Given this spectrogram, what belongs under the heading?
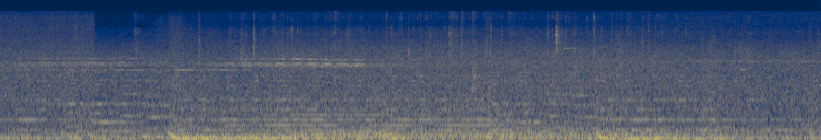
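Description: Winter rain pours steadily onto Dasharath Stadium in Kathmandu, a dense continuous patter of drops on surfaces that stays loud throughout.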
